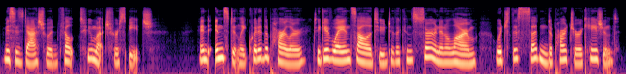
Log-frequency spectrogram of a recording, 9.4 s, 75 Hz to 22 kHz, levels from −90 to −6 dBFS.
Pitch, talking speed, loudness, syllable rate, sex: 205 Hz, 170 wpm, -17 LUFS, 5.4 syllables/s, female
